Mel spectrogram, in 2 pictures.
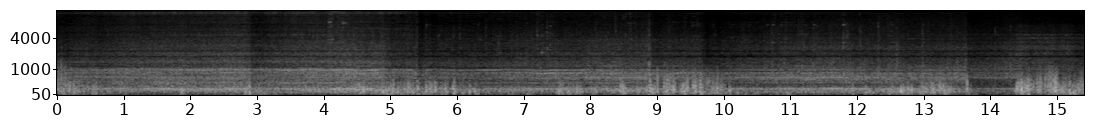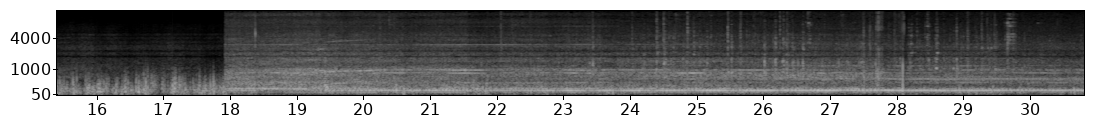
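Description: Tractor diesel engine running steadily under load as it pulls a tine cultivator through dry, crusted soil, with wind and rumble noise. About 19 seconds in, the engine note settles lower and steadier.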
